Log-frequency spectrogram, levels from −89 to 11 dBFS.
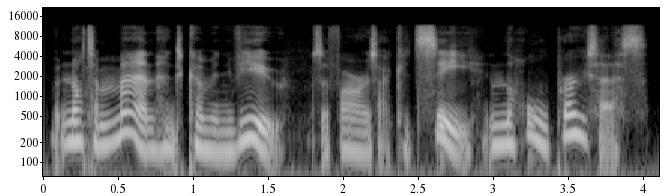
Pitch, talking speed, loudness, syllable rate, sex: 185 Hz, 265 wpm, -20 LUFS, 5.3 syllables/s, female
